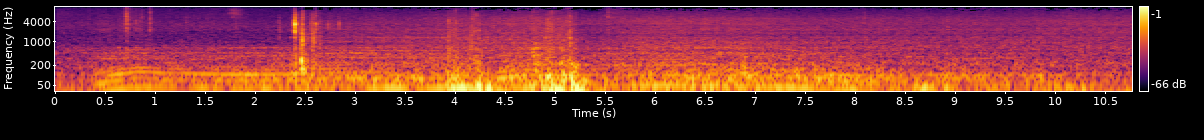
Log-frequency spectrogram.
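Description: Car rolling slowly at low speed, heard from inside the cabin: a steady low engine and road rumble, with a sharp click about two and a half seconds in and a few louder knocks around four to five seconds in.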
